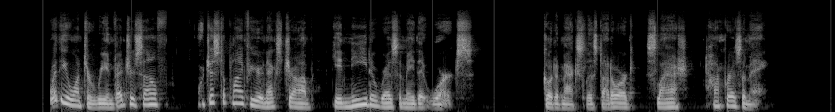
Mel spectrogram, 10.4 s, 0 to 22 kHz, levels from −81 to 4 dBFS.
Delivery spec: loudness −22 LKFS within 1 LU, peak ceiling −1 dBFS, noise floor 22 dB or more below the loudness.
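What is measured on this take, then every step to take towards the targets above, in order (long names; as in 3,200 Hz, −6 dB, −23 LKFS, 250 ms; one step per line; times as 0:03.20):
number of clicks 7; integrated loudness −24.5 LKFS; sample peak −10.0 dBFS; target loudness −22.0 LKFS
→ click removal
level +2.5 dB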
